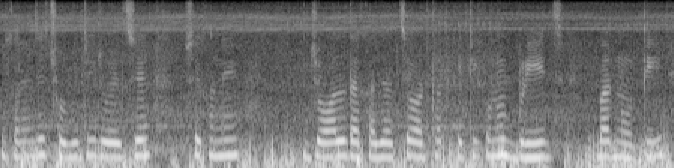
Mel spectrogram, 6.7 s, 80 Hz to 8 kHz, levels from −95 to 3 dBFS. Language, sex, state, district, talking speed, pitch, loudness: Bengali, female, West Bengal, Malda, 135 wpm, 215 Hz, -15 LUFS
